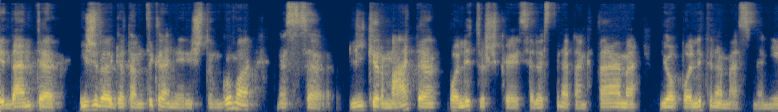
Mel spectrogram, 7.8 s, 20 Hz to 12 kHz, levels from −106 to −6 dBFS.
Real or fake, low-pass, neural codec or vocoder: fake; 10.8 kHz; codec, 44.1 kHz, 7.8 kbps, DAC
